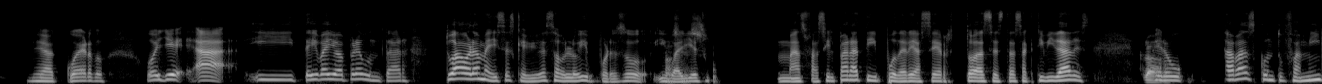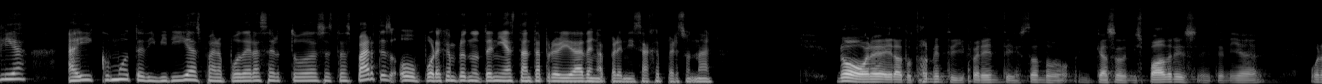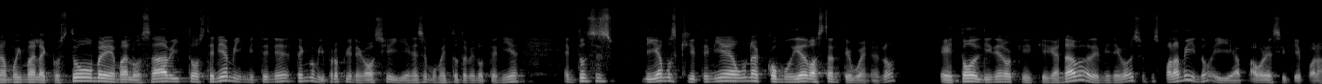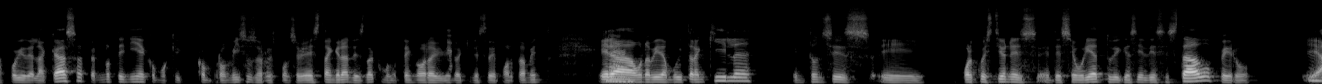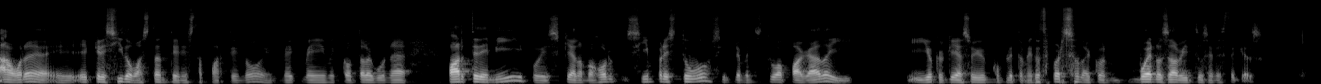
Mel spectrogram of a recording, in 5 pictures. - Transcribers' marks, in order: tapping; other background noise; laughing while speaking: "completamente otra persona"
- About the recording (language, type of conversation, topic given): Spanish, podcast, ¿Cómo combinas el trabajo, la familia y el aprendizaje personal?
